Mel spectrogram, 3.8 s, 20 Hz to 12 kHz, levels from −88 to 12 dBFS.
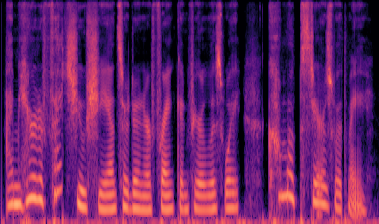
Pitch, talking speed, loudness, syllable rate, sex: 215 Hz, 285 wpm, -16 LUFS, 6.8 syllables/s, female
